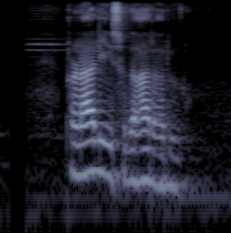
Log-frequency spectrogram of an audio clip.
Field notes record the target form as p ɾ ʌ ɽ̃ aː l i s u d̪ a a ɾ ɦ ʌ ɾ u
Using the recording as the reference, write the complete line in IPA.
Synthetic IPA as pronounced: p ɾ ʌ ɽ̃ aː l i s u d̪ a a ɾ ɦ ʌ ɾ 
